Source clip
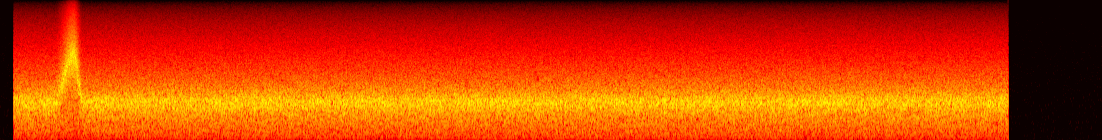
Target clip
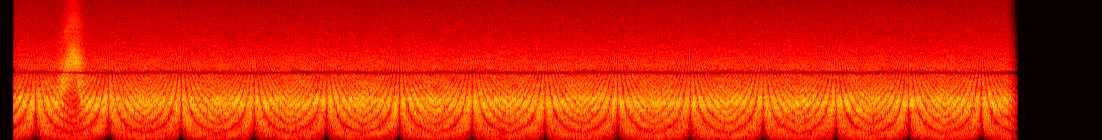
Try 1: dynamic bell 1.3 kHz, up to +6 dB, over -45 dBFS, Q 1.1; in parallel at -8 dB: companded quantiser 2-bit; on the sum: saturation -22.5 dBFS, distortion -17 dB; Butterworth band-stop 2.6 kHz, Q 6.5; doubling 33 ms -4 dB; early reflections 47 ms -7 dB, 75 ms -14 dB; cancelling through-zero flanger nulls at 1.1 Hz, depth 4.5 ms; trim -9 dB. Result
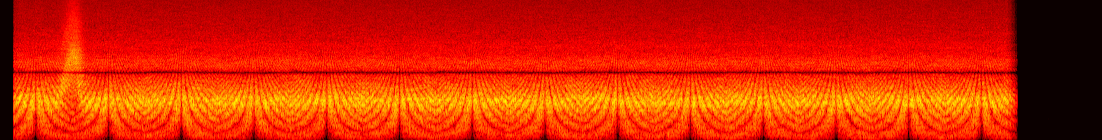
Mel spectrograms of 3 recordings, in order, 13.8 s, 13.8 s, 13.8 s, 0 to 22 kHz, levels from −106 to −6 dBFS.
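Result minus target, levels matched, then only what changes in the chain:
4 kHz band -2.5 dB
change: dynamic bell 3.2 kHz, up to +6 dB, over -45 dBFS, Q 1.1

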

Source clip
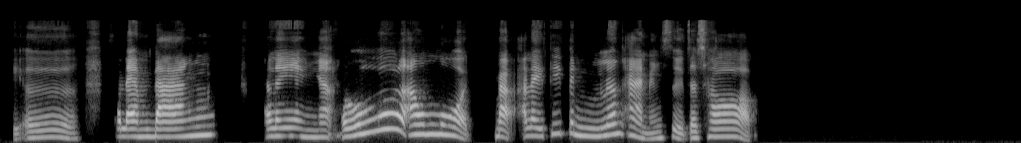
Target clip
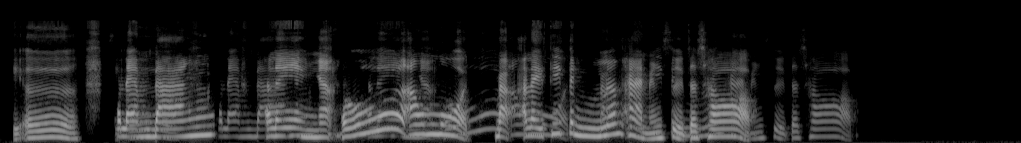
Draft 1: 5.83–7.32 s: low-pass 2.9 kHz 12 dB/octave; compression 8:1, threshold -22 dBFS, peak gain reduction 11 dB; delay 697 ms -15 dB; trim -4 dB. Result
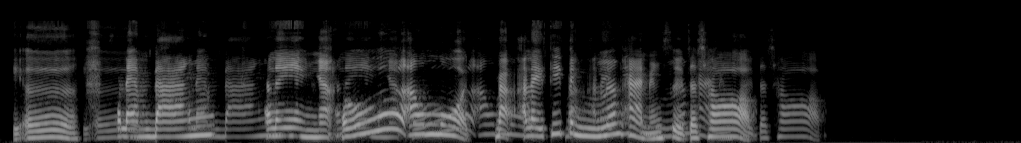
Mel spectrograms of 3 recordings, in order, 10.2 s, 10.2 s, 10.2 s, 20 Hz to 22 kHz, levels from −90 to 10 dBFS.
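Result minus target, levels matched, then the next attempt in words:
echo 318 ms early
5.83–7.32 s: low-pass 2.9 kHz 12 dB/octave; compression 8:1, threshold -22 dBFS, peak gain reduction 11 dB; delay 1015 ms -15 dB; trim -4 dB

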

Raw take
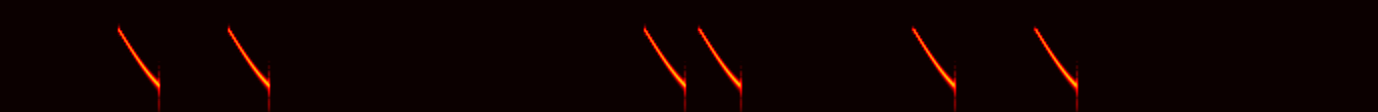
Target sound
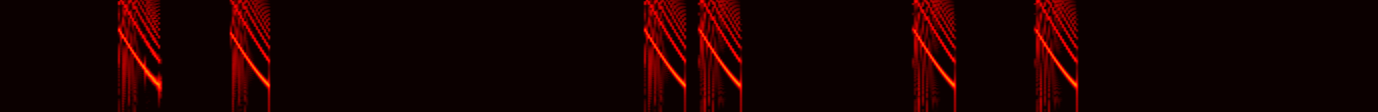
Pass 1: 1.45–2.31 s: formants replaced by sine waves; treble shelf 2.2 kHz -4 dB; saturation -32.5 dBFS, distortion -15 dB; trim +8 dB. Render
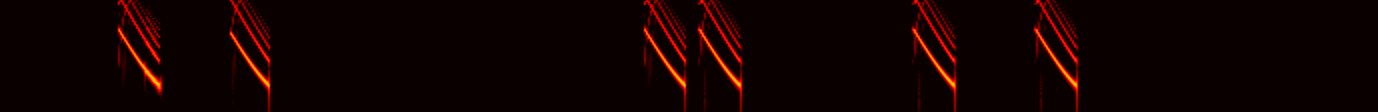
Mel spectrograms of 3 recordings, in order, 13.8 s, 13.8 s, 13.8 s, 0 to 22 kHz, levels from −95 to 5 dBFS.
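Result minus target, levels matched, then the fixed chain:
saturation: distortion -7 dB
1.45–2.31 s: formants replaced by sine waves; treble shelf 2.2 kHz -4 dB; saturation -44 dBFS, distortion -8 dB; trim +8 dB

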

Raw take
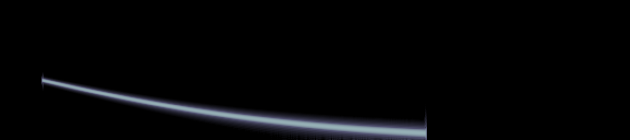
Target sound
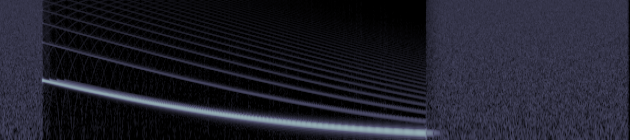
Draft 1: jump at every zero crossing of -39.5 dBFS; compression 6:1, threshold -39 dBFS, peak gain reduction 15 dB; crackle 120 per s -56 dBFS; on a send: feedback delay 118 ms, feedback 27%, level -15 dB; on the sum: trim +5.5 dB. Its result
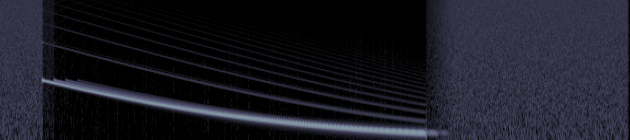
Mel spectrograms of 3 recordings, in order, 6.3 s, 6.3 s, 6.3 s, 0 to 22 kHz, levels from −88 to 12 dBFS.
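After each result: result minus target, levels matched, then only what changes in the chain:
echo 45 ms late; compression: peak gain reduction +7 dB
change: feedback delay 73 ms, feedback 27%, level -15 dB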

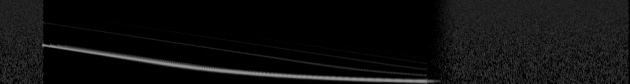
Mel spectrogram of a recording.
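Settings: compression: peak gain reduction +7 dB
change: compression 6:1, threshold -30.5 dBFS, peak gain reduction 8 dB

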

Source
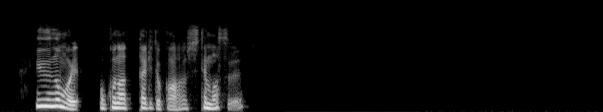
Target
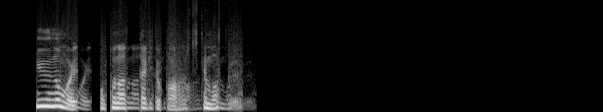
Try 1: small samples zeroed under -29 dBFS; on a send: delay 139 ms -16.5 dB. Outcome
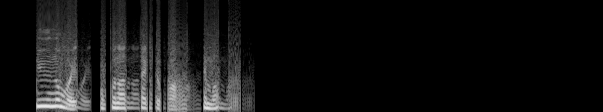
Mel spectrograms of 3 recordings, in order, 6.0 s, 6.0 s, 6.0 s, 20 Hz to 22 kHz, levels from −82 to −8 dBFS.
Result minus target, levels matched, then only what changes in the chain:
small samples zeroed: distortion +8 dB
change: small samples zeroed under -36.5 dBFS

